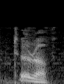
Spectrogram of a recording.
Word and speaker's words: Turów: That's the W that's pronounced the V, isn't it? Turów, which produces lignite, or it's also known as brown coal.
